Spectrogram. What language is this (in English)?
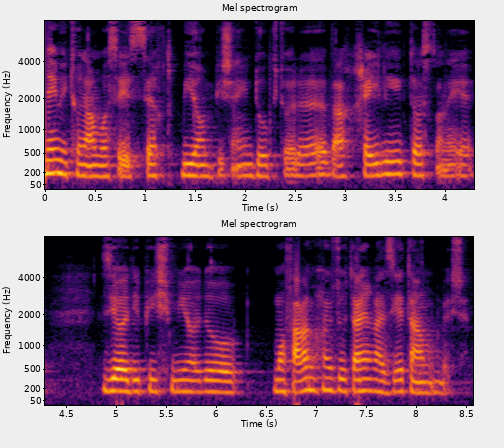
Persian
